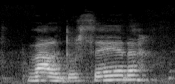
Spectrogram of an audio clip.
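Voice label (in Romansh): "Val d'Ursera", Romansh, Sursilvan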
